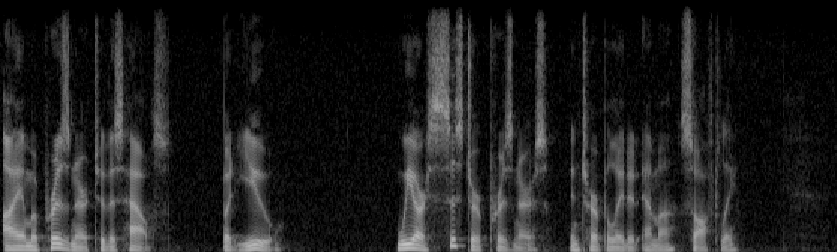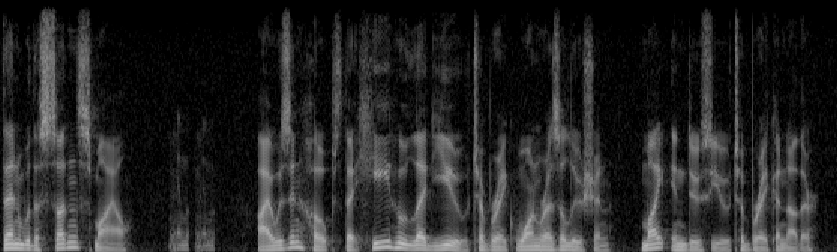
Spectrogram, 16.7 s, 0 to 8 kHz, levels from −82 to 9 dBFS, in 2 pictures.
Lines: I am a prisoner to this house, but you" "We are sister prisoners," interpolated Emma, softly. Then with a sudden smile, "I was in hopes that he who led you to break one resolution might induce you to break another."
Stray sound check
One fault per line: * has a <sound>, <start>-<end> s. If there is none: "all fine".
* has a laugh, 10.1-10.5 s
